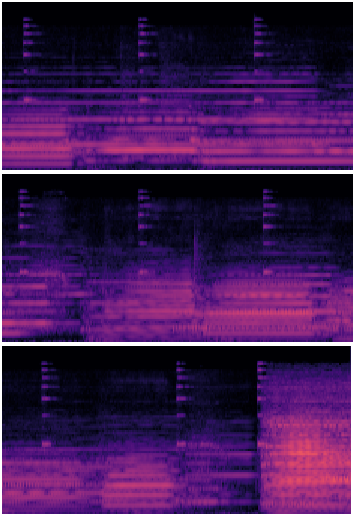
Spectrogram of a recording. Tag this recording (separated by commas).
Music, Trombone, Trumpet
